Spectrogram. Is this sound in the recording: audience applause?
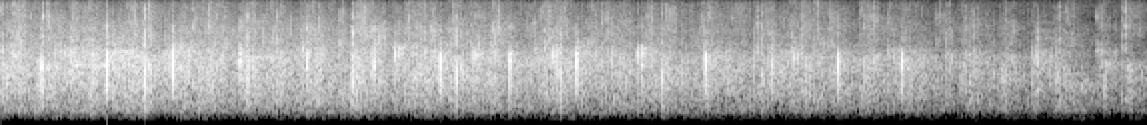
yes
